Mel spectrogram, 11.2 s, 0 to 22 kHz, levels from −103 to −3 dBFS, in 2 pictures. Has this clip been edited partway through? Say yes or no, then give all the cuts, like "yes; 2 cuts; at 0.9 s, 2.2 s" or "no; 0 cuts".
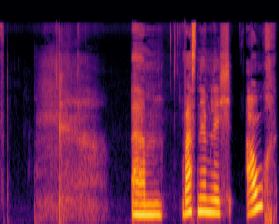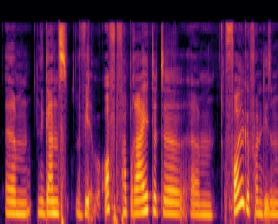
no; 0 cuts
